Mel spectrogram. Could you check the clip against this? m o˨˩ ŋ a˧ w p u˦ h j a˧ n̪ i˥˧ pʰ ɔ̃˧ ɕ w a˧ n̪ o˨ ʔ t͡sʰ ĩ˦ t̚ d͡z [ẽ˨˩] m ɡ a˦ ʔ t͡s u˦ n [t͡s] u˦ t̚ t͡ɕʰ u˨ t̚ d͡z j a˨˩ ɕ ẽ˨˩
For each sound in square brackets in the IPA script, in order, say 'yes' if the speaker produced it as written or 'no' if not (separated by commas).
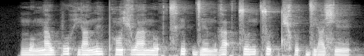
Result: yes, yes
